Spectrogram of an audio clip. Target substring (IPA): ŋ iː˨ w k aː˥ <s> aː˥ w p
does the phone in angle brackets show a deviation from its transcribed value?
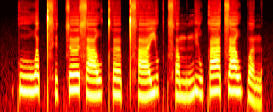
yes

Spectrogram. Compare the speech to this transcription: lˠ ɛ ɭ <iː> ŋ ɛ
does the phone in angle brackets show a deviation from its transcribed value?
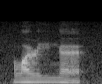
no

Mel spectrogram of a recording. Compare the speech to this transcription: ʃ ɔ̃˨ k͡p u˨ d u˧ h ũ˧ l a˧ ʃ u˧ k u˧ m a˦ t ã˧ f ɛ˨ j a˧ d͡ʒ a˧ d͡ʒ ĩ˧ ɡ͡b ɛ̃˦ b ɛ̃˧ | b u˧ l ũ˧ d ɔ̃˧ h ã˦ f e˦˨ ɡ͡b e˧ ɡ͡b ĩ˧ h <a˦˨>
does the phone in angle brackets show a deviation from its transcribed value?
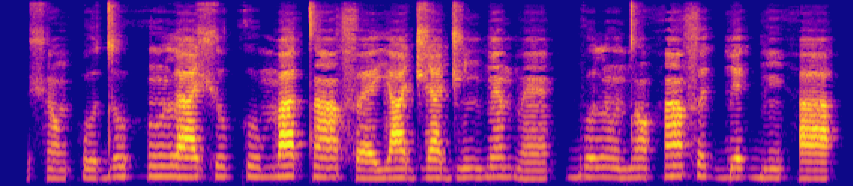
yes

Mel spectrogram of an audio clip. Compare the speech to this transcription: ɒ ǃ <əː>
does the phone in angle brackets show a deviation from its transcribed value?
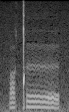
no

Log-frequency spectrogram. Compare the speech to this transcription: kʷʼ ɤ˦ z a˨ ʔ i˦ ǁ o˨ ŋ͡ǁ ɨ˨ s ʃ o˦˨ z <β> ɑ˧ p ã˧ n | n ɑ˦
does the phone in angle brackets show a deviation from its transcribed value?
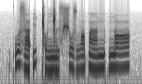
no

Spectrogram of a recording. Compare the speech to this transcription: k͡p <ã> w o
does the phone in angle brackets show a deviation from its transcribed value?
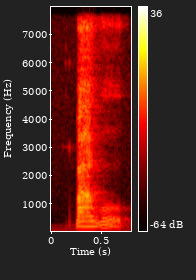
yes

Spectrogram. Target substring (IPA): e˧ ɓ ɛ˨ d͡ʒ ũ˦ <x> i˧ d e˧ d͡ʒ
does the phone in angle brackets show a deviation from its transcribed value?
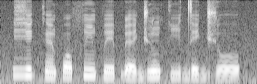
yes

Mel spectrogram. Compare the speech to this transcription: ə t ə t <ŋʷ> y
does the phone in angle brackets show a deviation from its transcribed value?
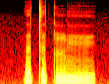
yes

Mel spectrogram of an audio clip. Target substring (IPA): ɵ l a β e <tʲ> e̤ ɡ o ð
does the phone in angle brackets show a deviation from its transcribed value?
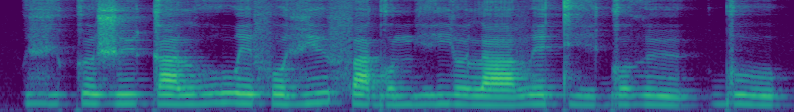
no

